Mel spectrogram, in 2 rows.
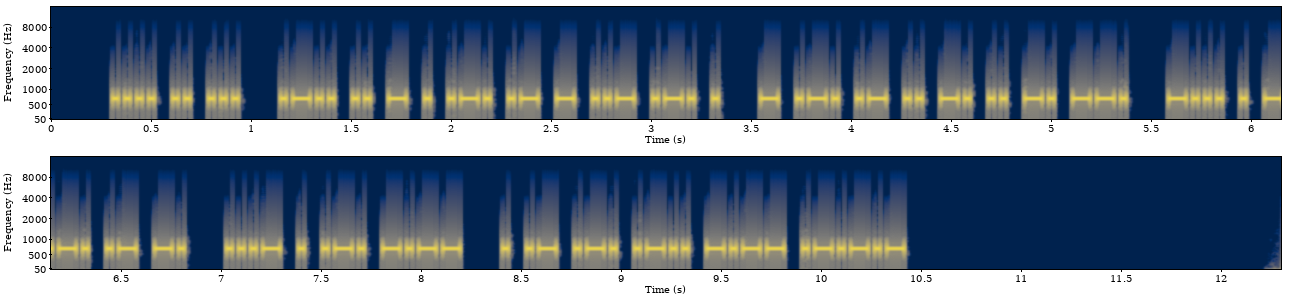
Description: Morse code, heard as a keyed tone, about 40 wpm, 700 Hz. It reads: HIS LITERATURE TRAINING BEGAN VERY EARLY.
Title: Sentences from Top 1000 Words - Review Part 4 - 40wpm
